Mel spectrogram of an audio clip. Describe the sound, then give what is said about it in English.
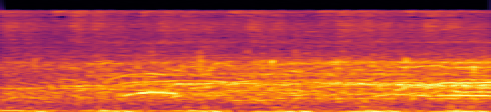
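A baseball crowd cheers at a Riders game, a steady, loud roar that stays even throughout with no break. “Riders faithful getting loud.”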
